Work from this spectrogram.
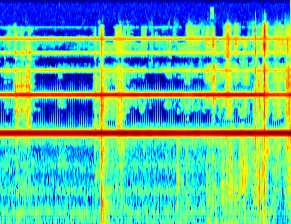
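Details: Machine with DRO while making Hayabusa mini van rack mounts, noisy only since being taken apart: steady, piercing high whine at one pitch with clatter of parts being handled; source not evident.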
